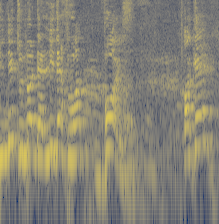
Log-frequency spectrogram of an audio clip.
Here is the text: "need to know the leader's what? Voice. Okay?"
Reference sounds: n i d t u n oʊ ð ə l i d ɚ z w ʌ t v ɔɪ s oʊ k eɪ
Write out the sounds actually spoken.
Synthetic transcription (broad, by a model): n i d t u n oʊ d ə l i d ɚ s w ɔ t b ɔɪ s oʊ k eɪ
